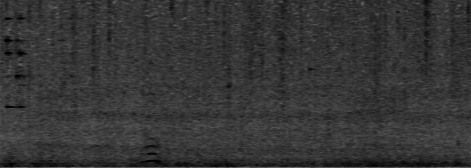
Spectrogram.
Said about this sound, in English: It's fairly rumbling around out there.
